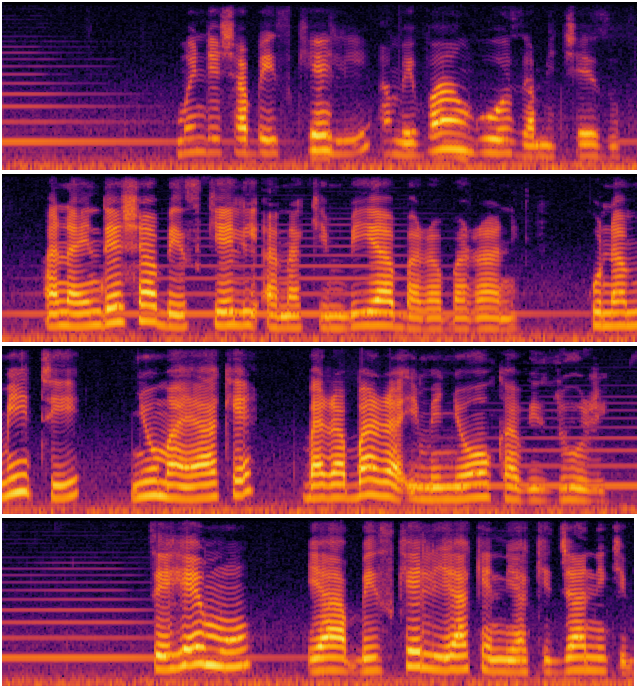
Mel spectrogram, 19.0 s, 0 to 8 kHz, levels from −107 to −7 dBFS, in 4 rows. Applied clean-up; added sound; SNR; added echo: none; Bird + Wind instrument, woodwind instrument; 20 dB; none.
